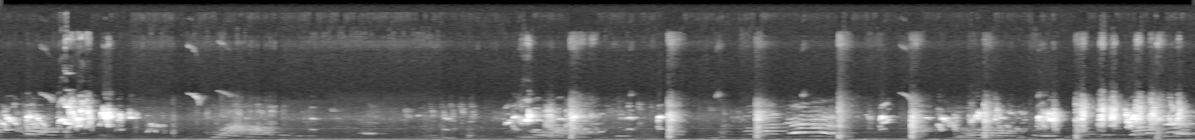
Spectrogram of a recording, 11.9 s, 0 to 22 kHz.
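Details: Munias kept together in an aviary, recorded 19 April 2025: bursts of high, thin chirps and short twittering notes cluster at the start and again after five seconds, mixed with sharp clicks and a steady low hum.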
